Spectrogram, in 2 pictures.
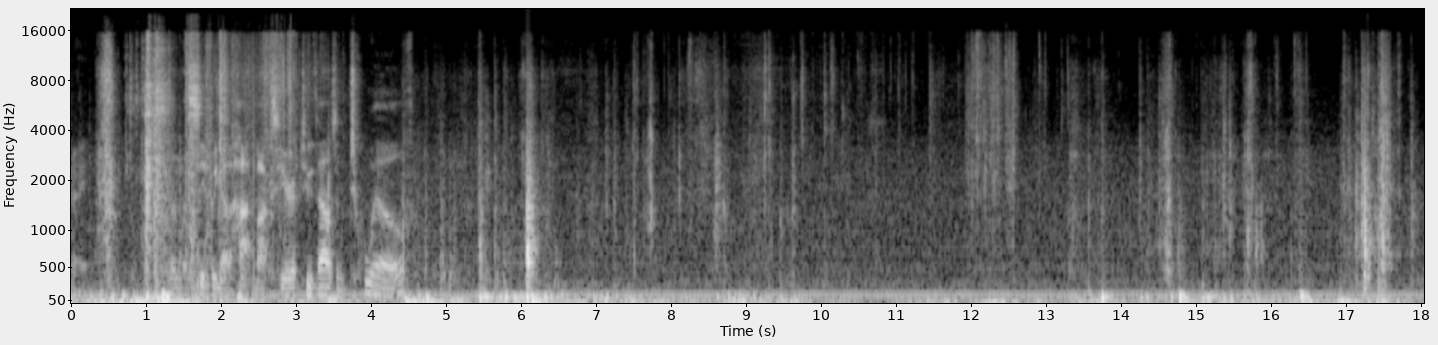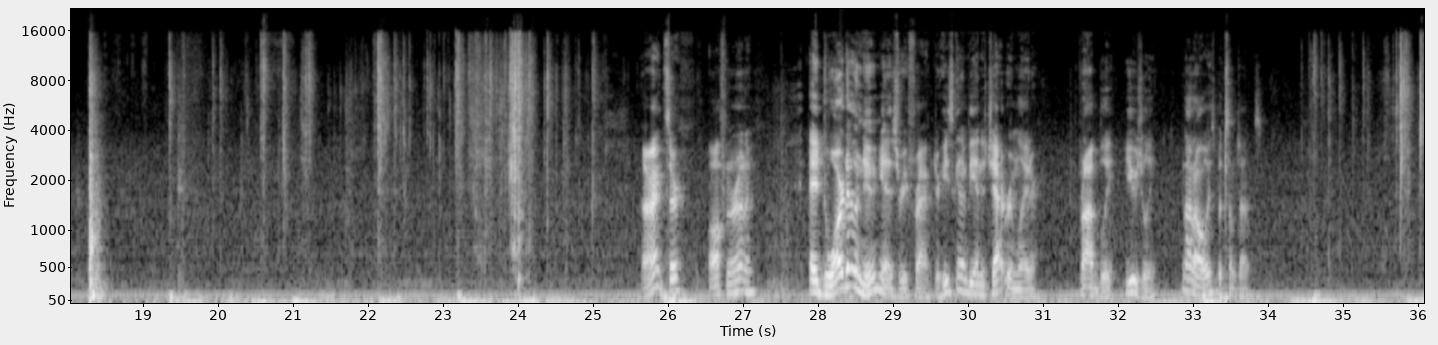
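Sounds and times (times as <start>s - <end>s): steady low hum: 0.0s - 36.0s
plastic and foil crinkling: 0.3s - 4.1s, 6.0s - 13.7s, 14.3s - 17.9s, 19.3s - 25.3s, 34.4s - 36.0s.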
